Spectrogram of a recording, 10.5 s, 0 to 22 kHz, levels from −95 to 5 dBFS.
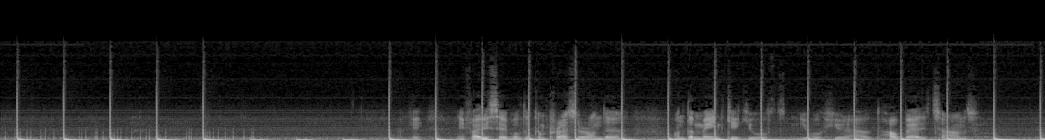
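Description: From 0.05 to 2.54 s a train of clicks runs over the sound: roughly forty sharp pulses at an uneven spacing, averaging about 15 per second and peaking at around the level of the signal itself. They are heard as ragged ticking, likely from electrical interference or a faulty connection or power supply.

At 9.22 s a DC step shifts the waveform's zero line by about -36 dBFS. The sudden offset is heard as a single low thump, then fades as a 20 Hz high-pass filter pulls the baseline back toward zero.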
